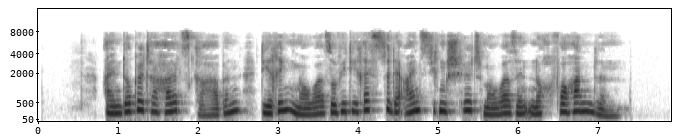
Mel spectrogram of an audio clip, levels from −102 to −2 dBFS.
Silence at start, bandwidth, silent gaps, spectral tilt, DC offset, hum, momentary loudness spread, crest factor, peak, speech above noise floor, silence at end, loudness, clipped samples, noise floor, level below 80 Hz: 0.85 s; 8.2 kHz; none; -6 dB/octave; under 0.1%; none; 7 LU; 18 dB; -8 dBFS; 52 dB; 0.65 s; -25 LUFS; under 0.1%; -76 dBFS; -66 dBFS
